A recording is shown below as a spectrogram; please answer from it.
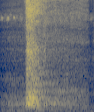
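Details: Indian spectacled cobra letting out one forceful hiss: a sudden broad burst of breathy noise lasting about a second and a quarter, strongest at the start and then slowly fading, with quiet background before and after.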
